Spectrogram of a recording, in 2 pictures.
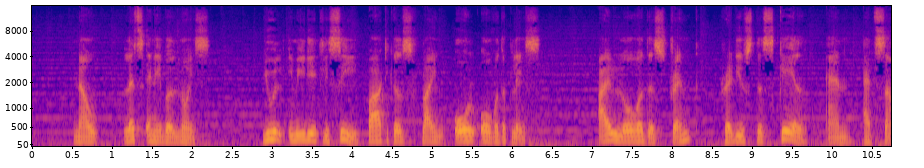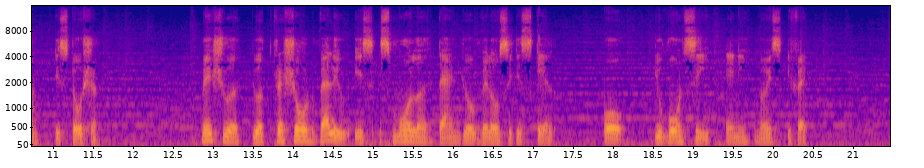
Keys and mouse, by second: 0.4 click, 1.8 click, 2.4 click, 6.2-6.9 drag, 9.0 click, 10.4 click, 11.3 click, 12.5 click, 13.8 click, 15.8 click, 16.5 click, 17.6 middle drag, 18.6 click, 19.2 click, 19.7-21.4 drag.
